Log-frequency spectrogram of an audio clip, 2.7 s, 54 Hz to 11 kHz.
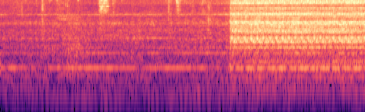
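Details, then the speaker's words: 24 V servomotor on the heating-coil three-way valve of an air handling unit (CTA) with a QAF21.2 frost thermostat, power cut to simulate a trip: steady, even motor hum as the valve drives shut via spring return, then the unit's fan swells in. Normal actuator closing. "Donc là je suis sur une commande en 24 volts. Hein. Donc là on entend que le servomoteur est en train de se fermer."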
